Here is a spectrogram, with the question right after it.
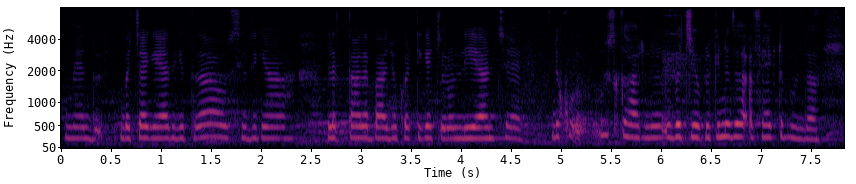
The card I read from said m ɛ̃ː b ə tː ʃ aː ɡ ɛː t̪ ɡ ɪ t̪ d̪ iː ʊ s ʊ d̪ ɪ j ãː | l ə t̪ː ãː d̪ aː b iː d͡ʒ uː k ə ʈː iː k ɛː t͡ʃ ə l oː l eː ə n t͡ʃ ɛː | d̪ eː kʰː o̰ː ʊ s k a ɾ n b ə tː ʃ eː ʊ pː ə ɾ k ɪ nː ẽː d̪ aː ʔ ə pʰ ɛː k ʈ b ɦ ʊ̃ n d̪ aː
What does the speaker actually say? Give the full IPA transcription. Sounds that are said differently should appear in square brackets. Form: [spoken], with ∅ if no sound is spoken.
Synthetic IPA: m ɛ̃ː b ə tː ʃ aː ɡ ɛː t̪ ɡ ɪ t̪ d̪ [aː] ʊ s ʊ d̪ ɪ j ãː | l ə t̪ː ãː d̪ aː b [aː] d͡ʒ uː k ə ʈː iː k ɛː t͡ʃ ə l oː l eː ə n t͡ʃ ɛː | d̪ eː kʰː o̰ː ʊ s k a ɾ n b ə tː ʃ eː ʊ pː ə ɾ k ɪ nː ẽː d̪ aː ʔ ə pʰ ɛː k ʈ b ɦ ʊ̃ n d̪ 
